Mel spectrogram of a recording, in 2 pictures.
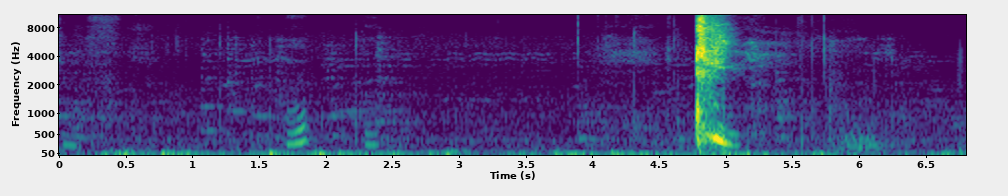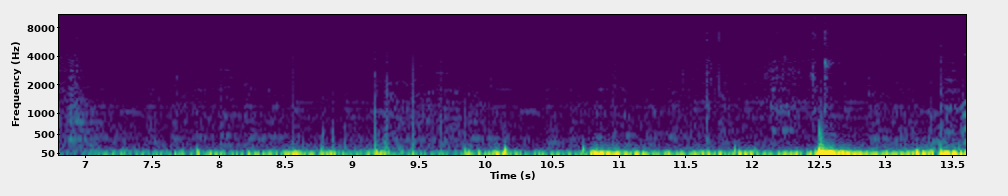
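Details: One sudden loud sneeze from a child playing a burger-cooking video game, with game music and talk in the background.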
